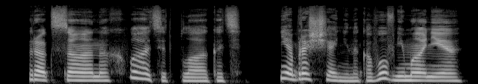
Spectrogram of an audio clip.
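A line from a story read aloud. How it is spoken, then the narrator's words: Quiet soothing. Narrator (Russian): тихо говорила я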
